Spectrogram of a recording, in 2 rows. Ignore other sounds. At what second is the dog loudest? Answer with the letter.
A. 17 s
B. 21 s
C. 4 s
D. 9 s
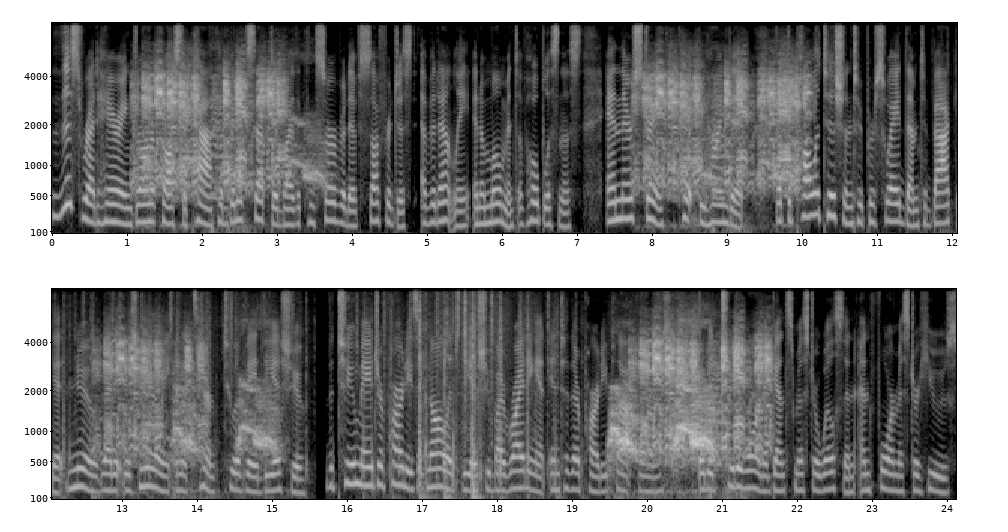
B.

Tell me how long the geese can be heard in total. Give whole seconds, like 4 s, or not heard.
8 s.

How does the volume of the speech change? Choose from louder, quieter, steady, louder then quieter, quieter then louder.
steady.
